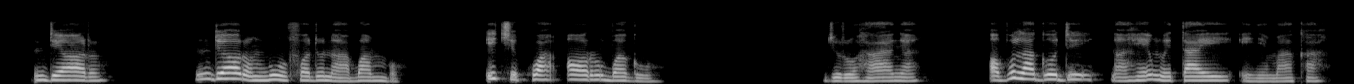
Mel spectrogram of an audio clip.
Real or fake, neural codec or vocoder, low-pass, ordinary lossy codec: fake; codec, 16 kHz, 4 kbps, FunCodec, trained on LibriTTS, 50 frames a second; none; none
